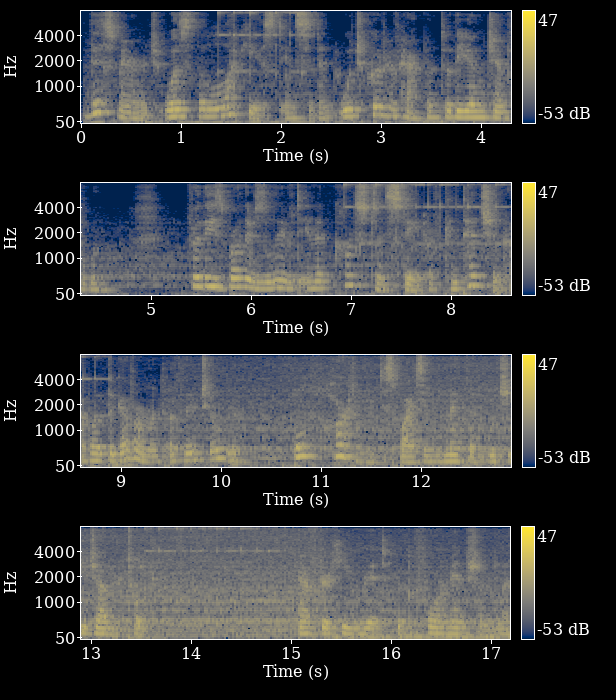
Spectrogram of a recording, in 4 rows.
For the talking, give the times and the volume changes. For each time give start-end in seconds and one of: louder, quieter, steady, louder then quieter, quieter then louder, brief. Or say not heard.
0.0-13.7 steady
15.1-17.1 brief.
